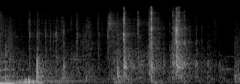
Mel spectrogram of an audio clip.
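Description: A door being handled: a click of the lever handle and latch, then a handful of sharp clicks and knocks in the second second.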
